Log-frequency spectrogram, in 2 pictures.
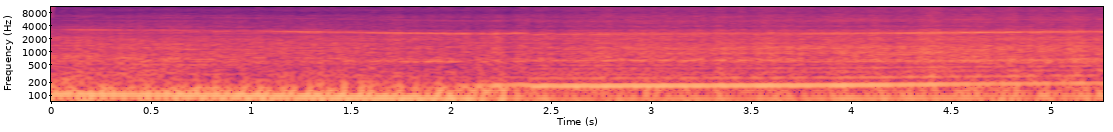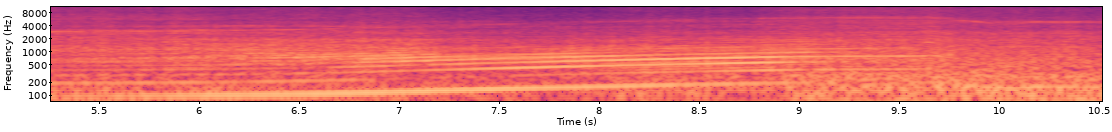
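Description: Motorcycle engine heard from the rider's seat over wind rush. The engine note steps up about two seconds in and holds steady, then rises from about six and a half seconds as the bike accelerates, and drops sharply near the end at an upshift.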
